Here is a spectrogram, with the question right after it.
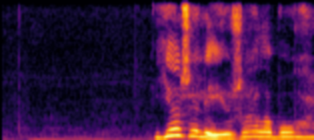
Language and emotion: Russian, sad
